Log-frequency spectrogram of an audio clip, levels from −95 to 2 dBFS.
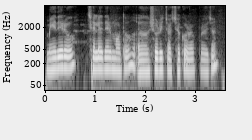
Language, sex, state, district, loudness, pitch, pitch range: Bengali, male, Tripura, West Tripura, -16 LUFS, 140 Hz, 130-155 Hz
